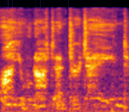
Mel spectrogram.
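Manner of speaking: very high, loud, forceful stage whisper. During a prison break, the player's character turns around, in a shout whisper. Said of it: "I whisper, kind of like the, you know, the shout whisper".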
